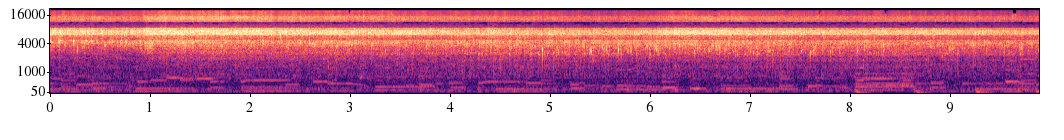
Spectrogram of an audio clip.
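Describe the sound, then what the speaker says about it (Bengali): Lacho fish pieces fry in oil in a kadai with a loud, continuous close sizzle and crackle. Occasional light scrapes break in near the end, and no one speaks. "এখন আমি কড়াইয়ের মধ্যে মাছগুলোকে দিয়ে দিচ্ছি।"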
